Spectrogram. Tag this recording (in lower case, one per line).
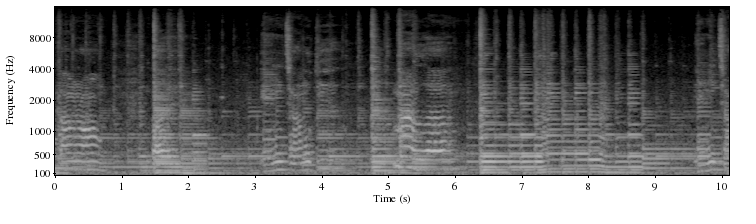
music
